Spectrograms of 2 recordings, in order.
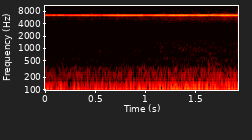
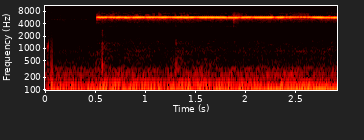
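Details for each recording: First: Sony K611S cassette deck after speed adjustment, reading 6.375. A steady high test tone holds its pitch without wavering or flutter. Tape speed correct and stable. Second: Sony K611S cassette deck playing a test tape: steady high test tone sits flat, near 5.6 kHz instead of 6.3 kHz; tape running slow, motor speed needs adjusting.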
